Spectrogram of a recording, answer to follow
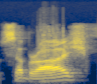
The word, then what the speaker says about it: sabrage: So sabrage, in English Oxford Dictionary, it was pointed out to me at an event in London that this is how you say it in English properly. Sabrage.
